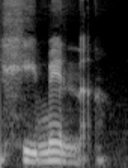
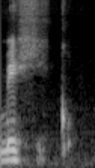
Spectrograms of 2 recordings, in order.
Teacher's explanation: se llaman velares porque la parte de más al fondo de la lengua choca, golpea el velo del paladar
